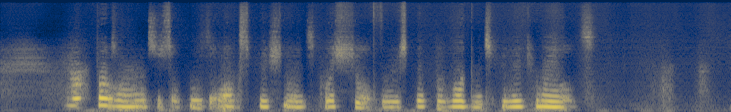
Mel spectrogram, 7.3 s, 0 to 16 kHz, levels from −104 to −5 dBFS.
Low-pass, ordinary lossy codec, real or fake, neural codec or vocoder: 14.4 kHz; none; fake; codec, 44.1 kHz, 0.9 kbps, DAC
